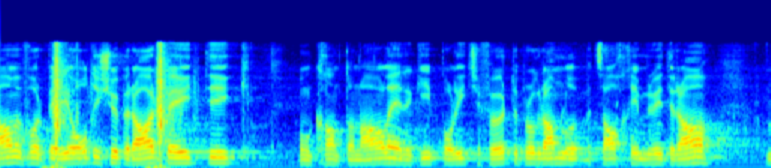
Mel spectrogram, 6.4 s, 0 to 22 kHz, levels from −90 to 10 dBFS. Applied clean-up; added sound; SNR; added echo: none; Rattle; 2 dB; none.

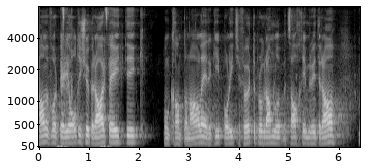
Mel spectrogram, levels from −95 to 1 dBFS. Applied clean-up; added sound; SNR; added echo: neural mask model Resemble Enhance denoiser.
